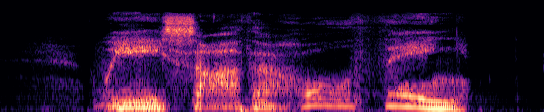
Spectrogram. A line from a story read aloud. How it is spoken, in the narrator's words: she hissed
